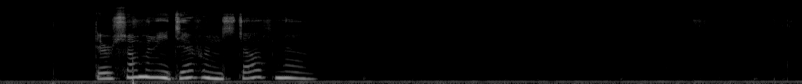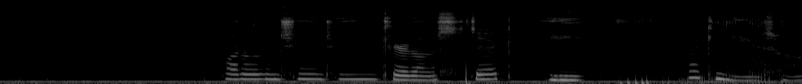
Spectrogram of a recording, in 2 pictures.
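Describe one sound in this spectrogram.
A young child talks with animation close to a microphone.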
